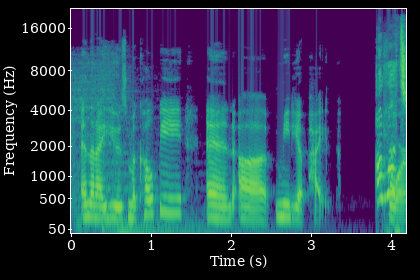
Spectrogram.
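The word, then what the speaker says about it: mocopi: And Big Ham is the mocap the expert, or Mokopi. Sorry, how do you say the full body? Makopi.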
